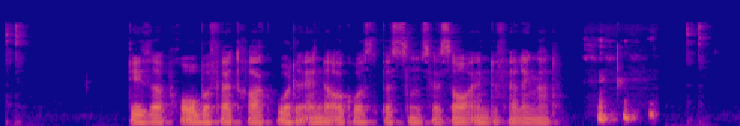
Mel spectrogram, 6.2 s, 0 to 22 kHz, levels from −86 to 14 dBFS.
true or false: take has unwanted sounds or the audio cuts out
true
